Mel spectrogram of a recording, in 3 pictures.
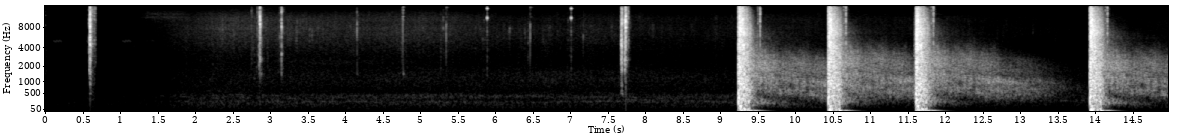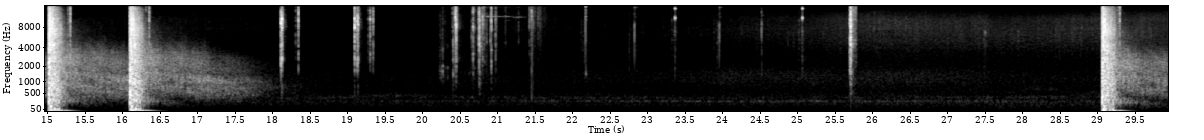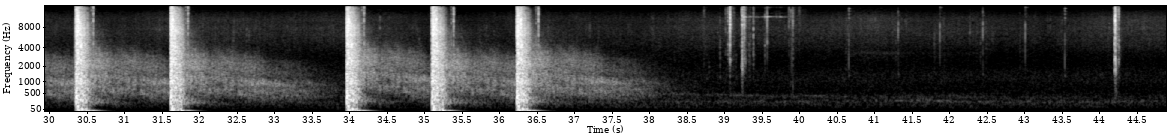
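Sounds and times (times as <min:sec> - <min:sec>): sharp gun clicks: 0:00.6 - 0:00.8, 0:09.2 - 0:13.4, 0:14.0 - 0:19.5, 0:29.1 - 0:38.2, 0:38.8 - 0:40.0.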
